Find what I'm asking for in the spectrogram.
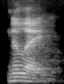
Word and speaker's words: Nilay: Nilay Kantaria. – Spell that, please. – N-I-L-A-Y.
